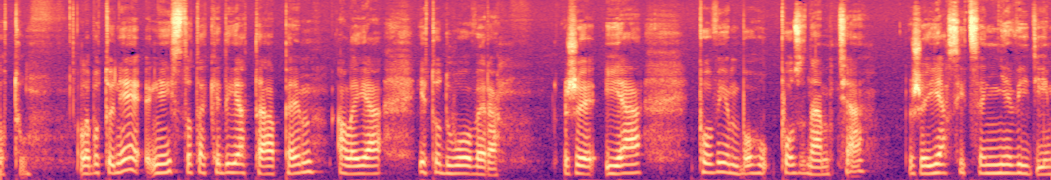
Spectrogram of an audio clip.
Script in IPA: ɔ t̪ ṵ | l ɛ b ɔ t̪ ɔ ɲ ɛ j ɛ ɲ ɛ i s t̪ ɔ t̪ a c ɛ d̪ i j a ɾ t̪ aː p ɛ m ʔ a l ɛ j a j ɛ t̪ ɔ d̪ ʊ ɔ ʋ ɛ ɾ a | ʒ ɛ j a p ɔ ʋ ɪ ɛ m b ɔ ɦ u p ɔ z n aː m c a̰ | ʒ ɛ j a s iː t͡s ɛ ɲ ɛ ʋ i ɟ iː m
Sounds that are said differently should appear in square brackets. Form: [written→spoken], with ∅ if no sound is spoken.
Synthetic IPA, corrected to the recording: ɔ t̪ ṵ | l ɛ b ɔ t̪ ɔ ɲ ɛ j ɛ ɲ ɛ i s t̪ ɔ t̪ a [c→k] ɛ d̪ i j a [ɾ→∅] t̪ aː p ɛ m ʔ a l ɛ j a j ɛ t̪ ɔ d̪ ʊ ɔ ʋ ɛ ɾ a | ʒ ɛ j a p ɔ ʋ ɪ ɛ m b ɔ ɦ u p ɔ z n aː m c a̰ | ʒ ɛ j a s iː t͡s ɛ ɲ ɛ ʋ i ɟ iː m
